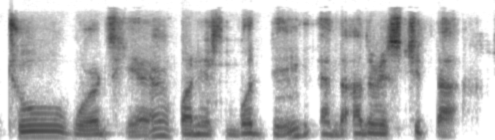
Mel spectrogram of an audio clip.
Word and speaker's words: buddhi: One is buddhi and the other is chitta. So the first one is buddhi. Buddhi means so even within the Sanskrit word of buddhi, there's like two syllables, bo and di.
